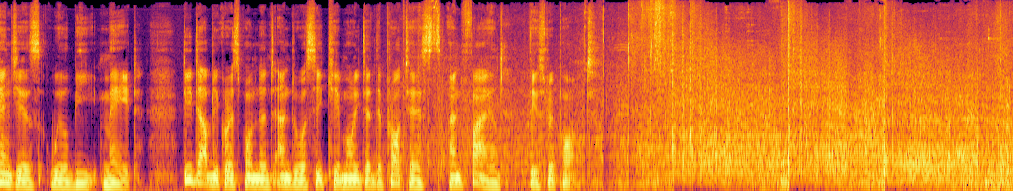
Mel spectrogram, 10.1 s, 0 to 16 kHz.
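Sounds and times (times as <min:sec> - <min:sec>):
speech: 0:00.0 - 0:06.1
dense roaring outdoor din: 0:02.4 - 0:10.1
gunshot-like bangs from firearms or tear gas canisters: 0:06.3 - 0:10.1.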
